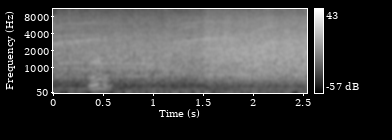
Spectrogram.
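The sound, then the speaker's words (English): A crowd applause sound effect played as an ovation for a 65th birthday: dense, steady clapping that fills the whole stretch at an even level, with a brief vocal whoop rising over it near the start. “Yeah, you get an ovation for your 65th birthday.”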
